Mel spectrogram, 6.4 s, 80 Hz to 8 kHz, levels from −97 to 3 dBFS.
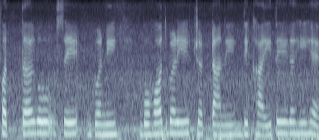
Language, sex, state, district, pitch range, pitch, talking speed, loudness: Hindi, female, Maharashtra, Gondia, 205-235 Hz, 225 Hz, 95 wpm, -16 LUFS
